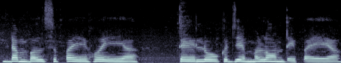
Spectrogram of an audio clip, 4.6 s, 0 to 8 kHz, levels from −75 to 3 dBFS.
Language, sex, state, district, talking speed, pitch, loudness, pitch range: Punjabi, female, Punjab, Kapurthala, 130 wpm, 225 Hz, -15 LUFS, 210-230 Hz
